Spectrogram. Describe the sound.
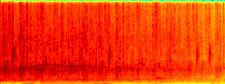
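Audience applause welcoming a singer onto the stage at a live show: a dense, steady wash of clapping that eases slightly toward the end.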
